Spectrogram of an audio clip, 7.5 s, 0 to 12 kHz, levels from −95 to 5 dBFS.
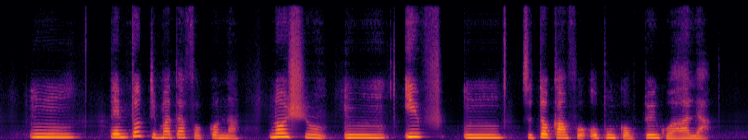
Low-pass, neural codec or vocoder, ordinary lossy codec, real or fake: none; codec, 24 kHz, 0.5 kbps, DualCodec; none; fake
